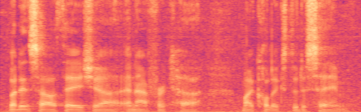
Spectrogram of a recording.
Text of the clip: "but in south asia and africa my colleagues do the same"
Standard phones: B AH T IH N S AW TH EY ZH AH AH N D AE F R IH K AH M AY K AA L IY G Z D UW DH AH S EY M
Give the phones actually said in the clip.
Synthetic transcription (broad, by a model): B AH T IH N S AW TH EY ZH AH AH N AE F R IH K AH M AY K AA L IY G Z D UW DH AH S EY M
